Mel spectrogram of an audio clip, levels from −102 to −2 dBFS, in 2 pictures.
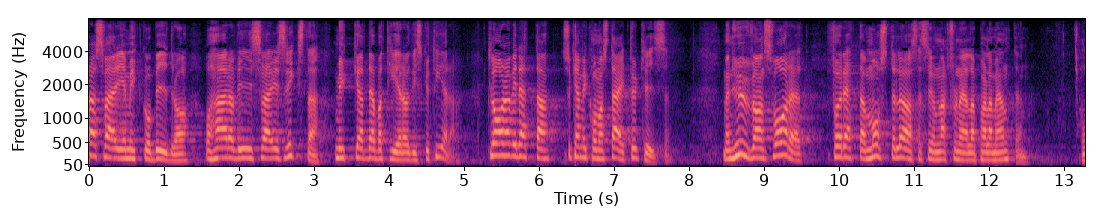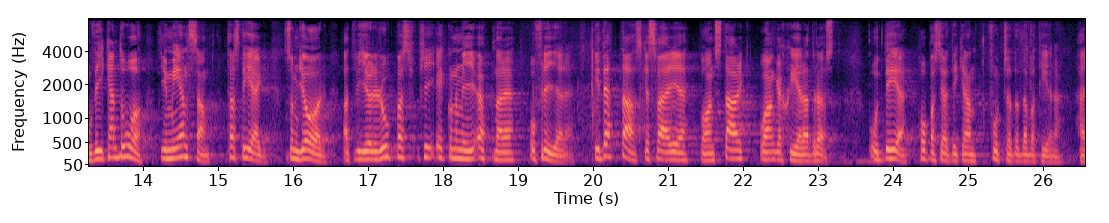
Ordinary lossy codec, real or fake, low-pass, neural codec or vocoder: none; real; none; none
